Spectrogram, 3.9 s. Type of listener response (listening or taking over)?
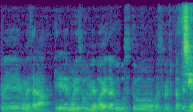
taking over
